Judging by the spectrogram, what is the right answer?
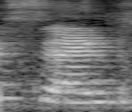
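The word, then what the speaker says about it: scent: चल रहा है ना सी ई आया है तो यहां पे सी साइलेंट ट हो गया है ये सेंट पढ़ेंगे इस सेंट का मतलब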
